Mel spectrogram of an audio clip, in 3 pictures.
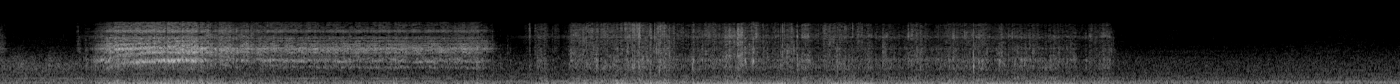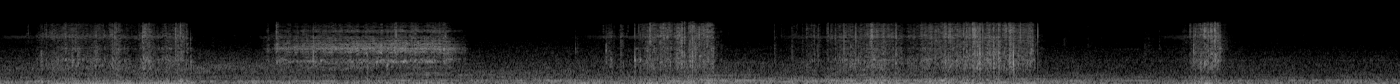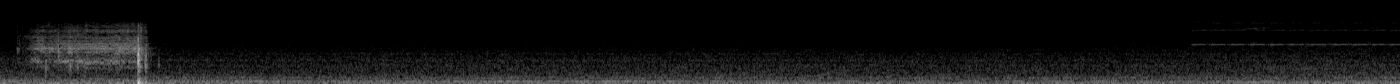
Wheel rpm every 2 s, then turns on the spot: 80, 80, 30, 20, 20, 10, 0, 10, 40, 10, 10, 20, 0, 0, 30, 0, 0, 0, 0, 0, 0.
4-12 14-16 22-24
